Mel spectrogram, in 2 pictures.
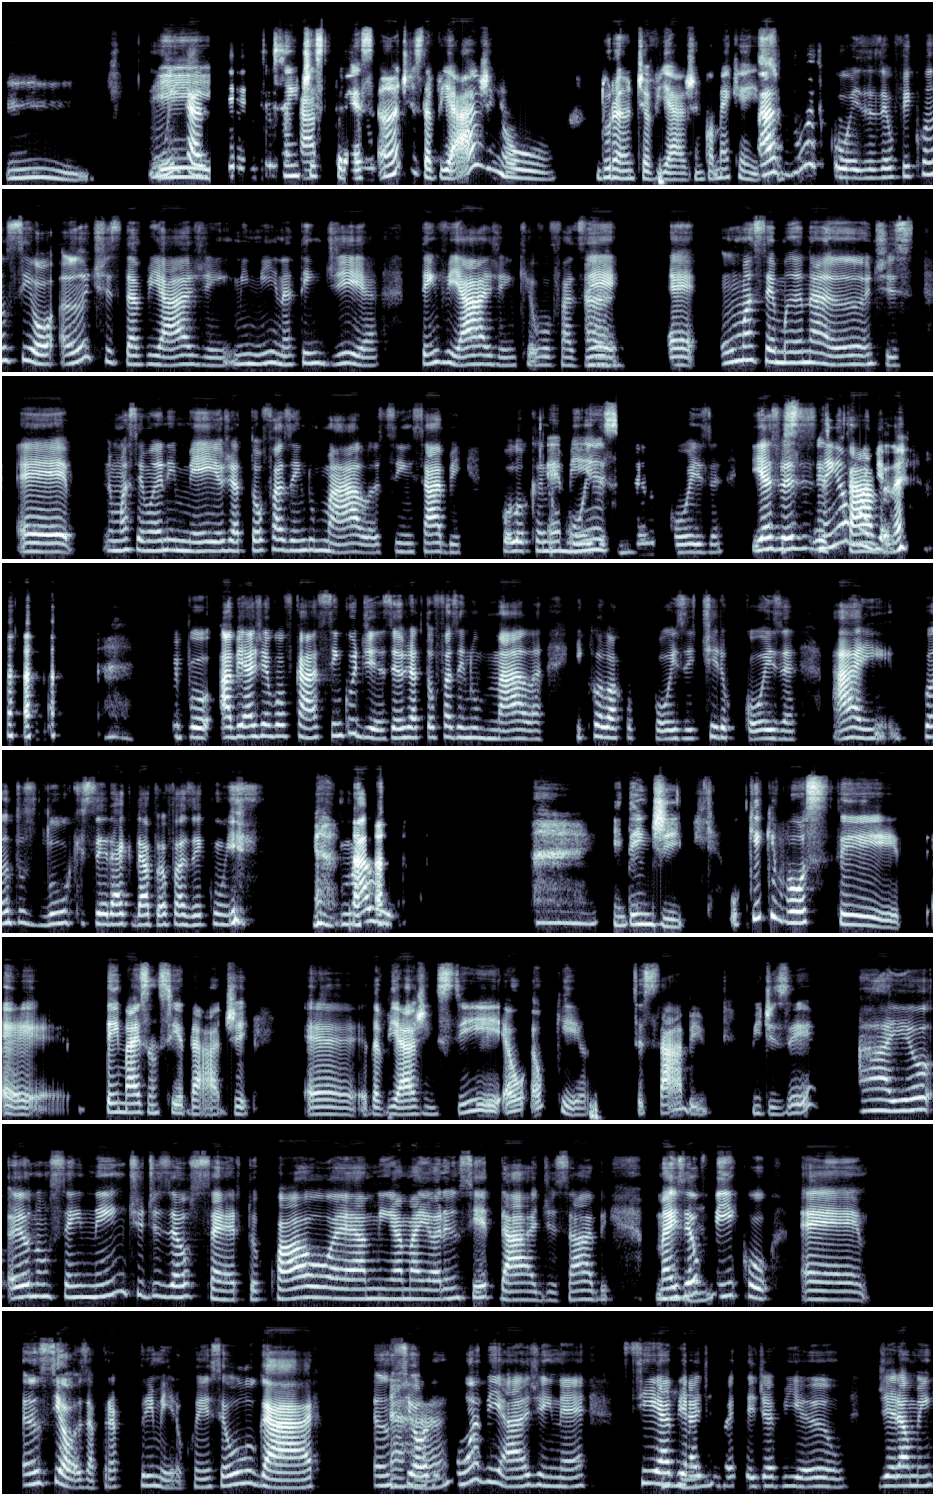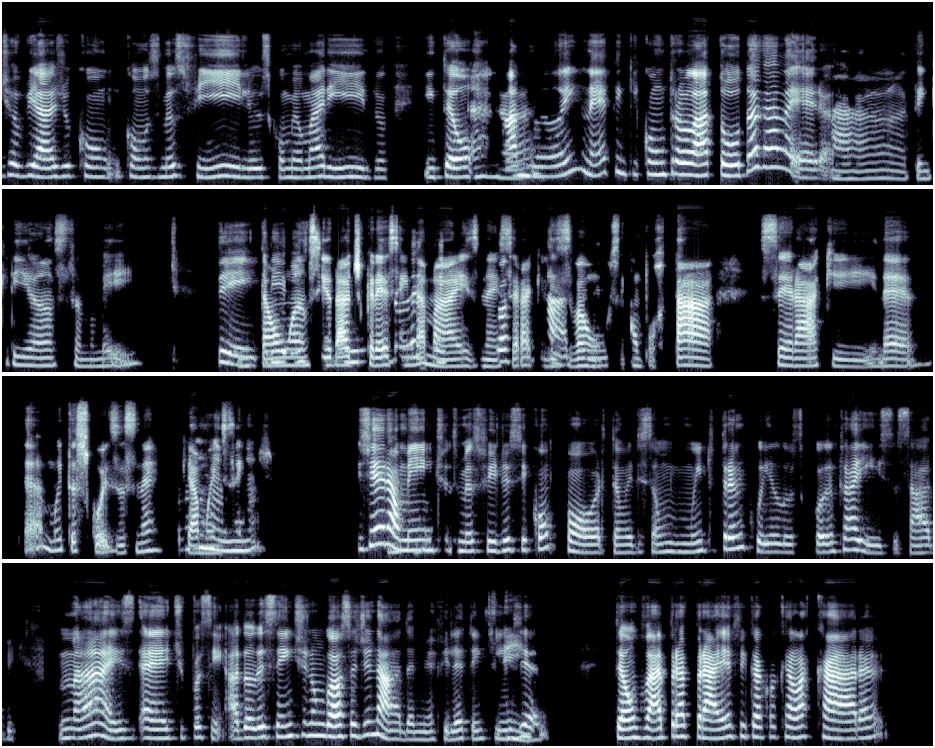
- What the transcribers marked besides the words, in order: tapping; laugh; in English: "looks"; chuckle
- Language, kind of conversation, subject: Portuguese, advice, Como posso reduzir o estresse e a ansiedade ao viajar?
